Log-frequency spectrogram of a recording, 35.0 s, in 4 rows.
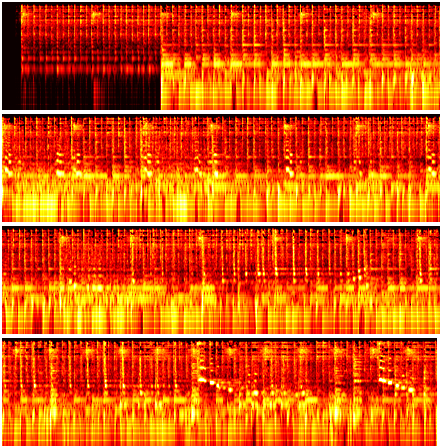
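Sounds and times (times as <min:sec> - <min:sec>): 
gypsy samba music: 0:00.4 - 0:34.9.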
